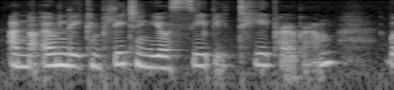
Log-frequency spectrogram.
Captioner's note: none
